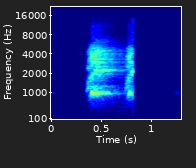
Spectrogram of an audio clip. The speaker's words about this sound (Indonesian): Wah, anjingnya siapa tuh?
